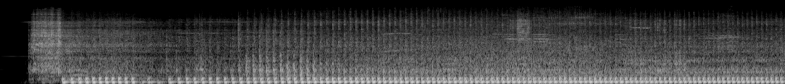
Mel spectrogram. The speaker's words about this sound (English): traveling through the city of Phnom Penh in a covered cart pulled by a motor scooter, a tuk tuk, named for its sound. Tuk tuks and motorbikes fill the streets, occasionally sharing the road with an oxen pulled wagon.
